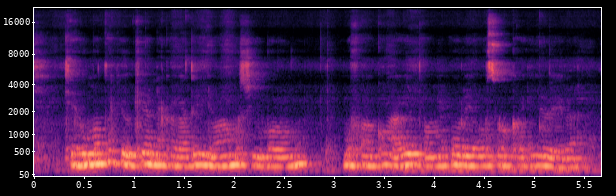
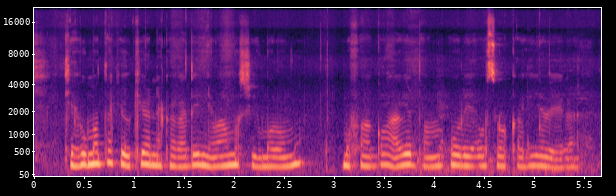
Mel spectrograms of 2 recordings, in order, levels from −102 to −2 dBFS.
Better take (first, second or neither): second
